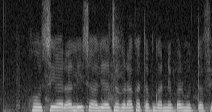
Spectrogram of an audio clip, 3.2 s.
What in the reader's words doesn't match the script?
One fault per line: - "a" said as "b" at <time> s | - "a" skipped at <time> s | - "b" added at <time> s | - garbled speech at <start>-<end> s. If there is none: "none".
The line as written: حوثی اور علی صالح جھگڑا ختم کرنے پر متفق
none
